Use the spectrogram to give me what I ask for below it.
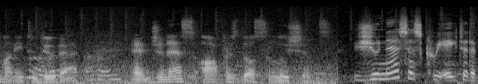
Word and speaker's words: jeunesse: we say you know the toughest part about joining this business is to say the word jeunesse some people say Genesis you know they can't pronounce it but even after six months in the business they still have a tough time but once you master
